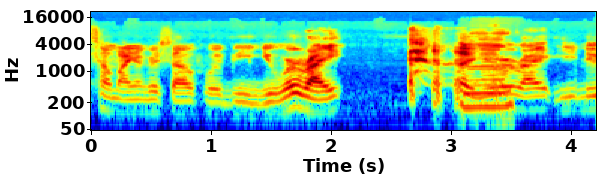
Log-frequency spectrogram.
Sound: chuckles

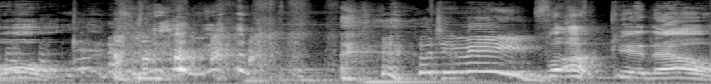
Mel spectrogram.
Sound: everyone laughing

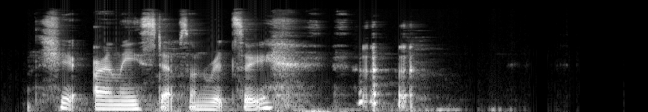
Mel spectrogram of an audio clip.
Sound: laughs

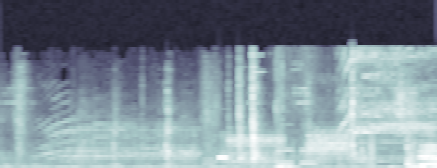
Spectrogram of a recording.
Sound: radio static

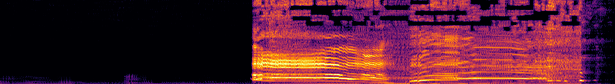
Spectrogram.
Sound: shrieks

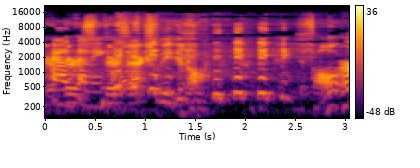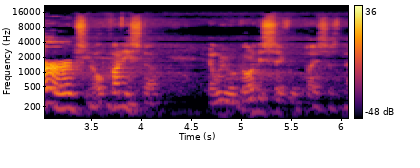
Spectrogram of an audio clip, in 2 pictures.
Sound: laugh

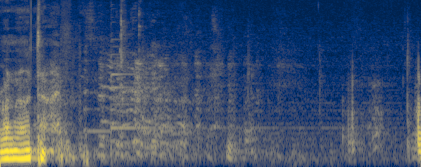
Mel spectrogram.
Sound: risas; laughing

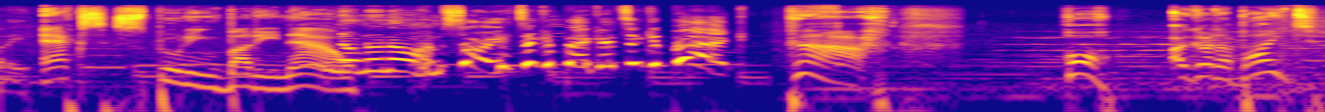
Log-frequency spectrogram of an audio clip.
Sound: grunt

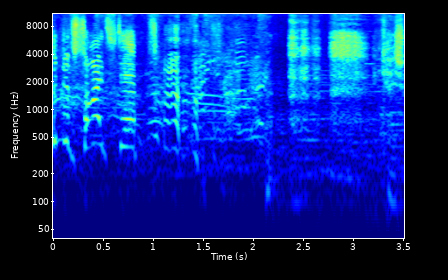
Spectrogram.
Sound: crying

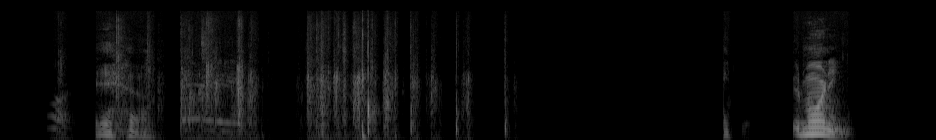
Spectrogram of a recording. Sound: applause

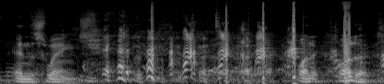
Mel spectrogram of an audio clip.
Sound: laughing

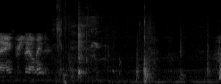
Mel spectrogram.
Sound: laughing

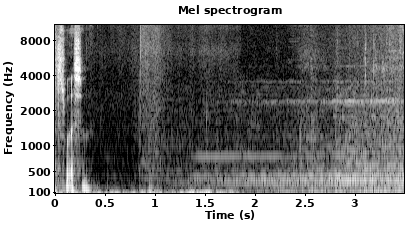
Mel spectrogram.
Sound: soundbite of tv show, "hello tomorrow!"

